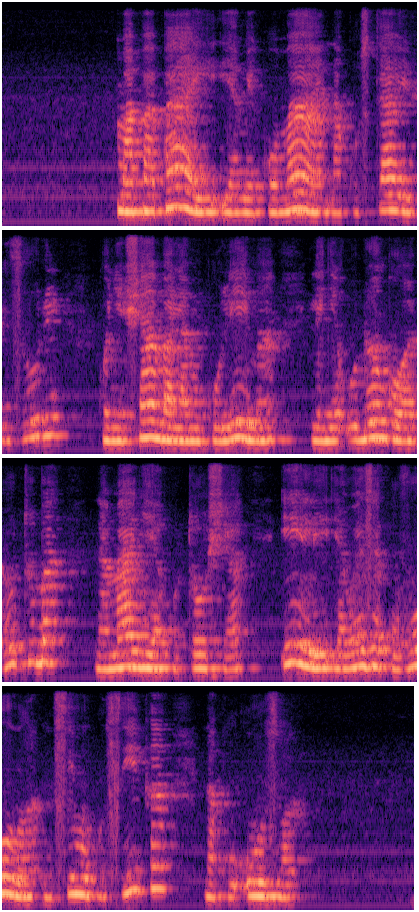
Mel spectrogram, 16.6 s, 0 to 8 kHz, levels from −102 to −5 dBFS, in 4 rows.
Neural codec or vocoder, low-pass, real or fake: none; 7.2 kHz; real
